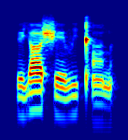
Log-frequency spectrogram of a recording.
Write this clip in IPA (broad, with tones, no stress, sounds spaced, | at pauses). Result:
ɪ˨ j aː˦ ʃ eː˨ β i˦ kʼ ã˨ n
